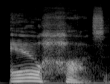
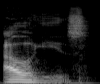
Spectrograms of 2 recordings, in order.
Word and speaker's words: elhaz: Then we have elhaz. Elhaz. Elhaz. So you have that i-umlaut sound yet again for H. Sometimes you'll also see this reconstructed as alges.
